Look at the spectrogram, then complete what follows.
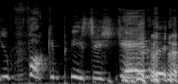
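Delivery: mock very high, shrill, enraged, drawn-out furious outburst. Retelling a movie scene where the driver is pissed: imitating an angry driver. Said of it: "the driver's, like, all pissed".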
